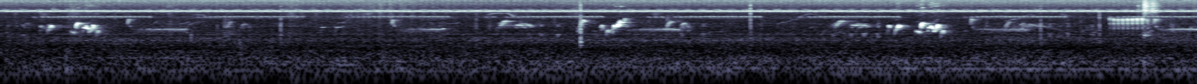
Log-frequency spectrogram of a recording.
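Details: Bulbul, red-whiskered, fighting at a trap. Scattered short chirpy phrases come in clusters, louder bursts near the middle and near the end. Insects keep up a continuous high whine alongside an intermittent tone.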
